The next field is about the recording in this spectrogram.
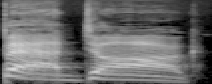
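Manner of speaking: very loud, shrill, scolding yell. Retelling how Athena yelled at the new puppy: imitating Athena yelling. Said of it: "start yelling".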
